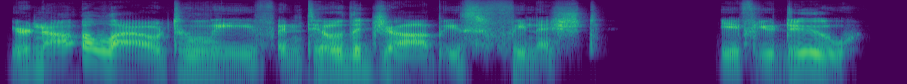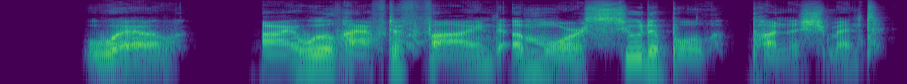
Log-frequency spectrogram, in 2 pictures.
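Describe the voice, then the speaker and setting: A man's voice: on the low side, sing-song, a little slow, creaky, bright, forceful tone, dry recording, studio quality, full character voice. A man voicing a stern, sinister old schoolmaster, formal and threatening, in a horror audio drama. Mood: quietly threatening. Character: stern, sinister, ancient male school authority.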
